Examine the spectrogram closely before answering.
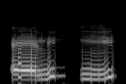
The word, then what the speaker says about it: live: Então, a pronúncia para você falar viver é live. Olha aí, eu coloquei entre slash, né? Coloquei com o acento que dá esse som de E, live.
